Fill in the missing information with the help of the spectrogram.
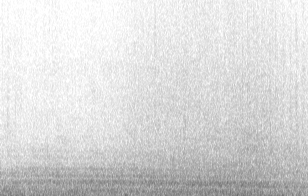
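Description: Low, rolling thunder rumble that runs on without a break, with a sustained tone above it that sinks slightly in pitch.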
